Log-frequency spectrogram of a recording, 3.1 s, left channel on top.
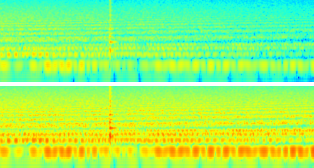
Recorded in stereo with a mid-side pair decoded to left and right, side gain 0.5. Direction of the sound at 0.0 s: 50° right.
